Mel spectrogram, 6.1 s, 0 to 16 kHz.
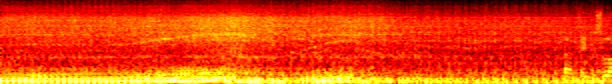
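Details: Triumph Bonneville T100 790 twin after engine replacement, warmed up, off choke, checking carb balance: picks up cleanly on quick throttle blips, revs rise and fall evenly, no misfire or stumble; carbs sound balanced.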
